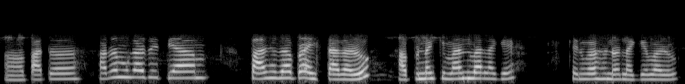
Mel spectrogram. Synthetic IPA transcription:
ɔ̃patɔpatɔmuɡaɹtʊetija | pãnsɦɛzaɹpɔɹaistataɹu | apʊnakkimanbalaɡɛ | sʰɛnkaɹɦɔnɔlaɡɛbaɹu

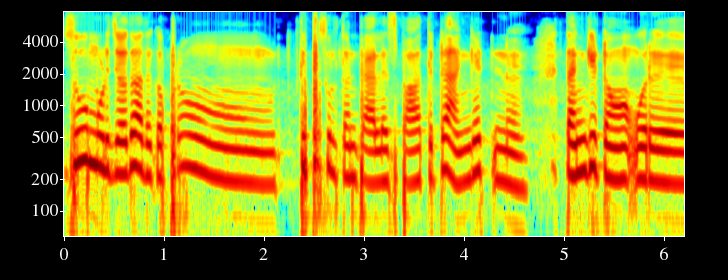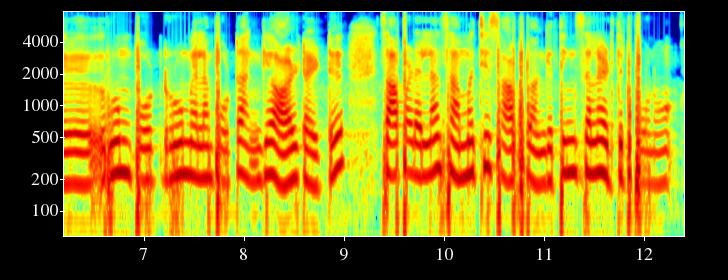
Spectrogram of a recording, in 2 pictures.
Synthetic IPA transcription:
suːmʊɽɪɲd͡ʒɐðʊ̃ɐðɯkːɐpːɾɔ̃ | t̪ɪpːɯsʊlt̪ɐnpaːlɐspaːɾt̪ɯʈːɯɐŋɡeː | t̪ɐŋɡɪʈːʊ̃ɔɾɯɾuːmpoːʈːɾuːmɛlːãːpoːʈːɯɐŋɡeːaːlʈaːjɪʈːɯsaːpaːɽɐɛlːãːsɐmɐt͡ʃːisaːpʈʊ̃ɐŋɡeːt̪ɪŋsɛlːãːɛɽɯt̪ːɯʈːɯ̥poːɳʊ̃ː

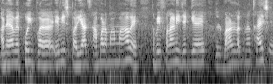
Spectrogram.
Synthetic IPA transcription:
əneəʋekoipəeʋispəɾjad̪sãmbʱəɭmãmãaʋek̪ebəifəlaɽ̃id͡ʒəɡjae | bãnləɡnət̪ʰajt͡ʃʰe

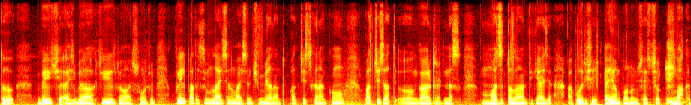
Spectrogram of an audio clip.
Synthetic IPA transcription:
t̪ɨ | bejt͡ʃʰiʔɐsbʲaːkʰt͡ʃiːzpʲewãsũːt͡ʃʰun | ʋeːlʲpɐt̪ɐsimlaːjsɐnʋajsɐnt͡ʃʰumelaːnt̪ɨ̥pɐt̪t͡ʃiskɐɾãːkəːmpɐ̰t̪t͡ʃisɐt̪ɡaːʈɾɐʈnɐs | mɐd͡zt̪ːolãːnt̪ikʲaːzɐɐ̰pəːɾisɐsʲʈajɐmpɐnunusɐst͡ʃʰibɐkʰɐt̪

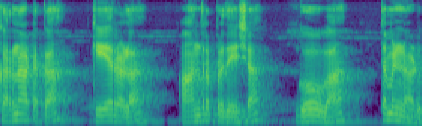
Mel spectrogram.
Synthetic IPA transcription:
kɐɾnaːʈɐkɐkeːɾɐɭɐ | a̰ːnd̪ʱɾɐpɾɐd̪eːʃɐ | ɡoːʋaː | t̪ɐmiɭnaːɖu

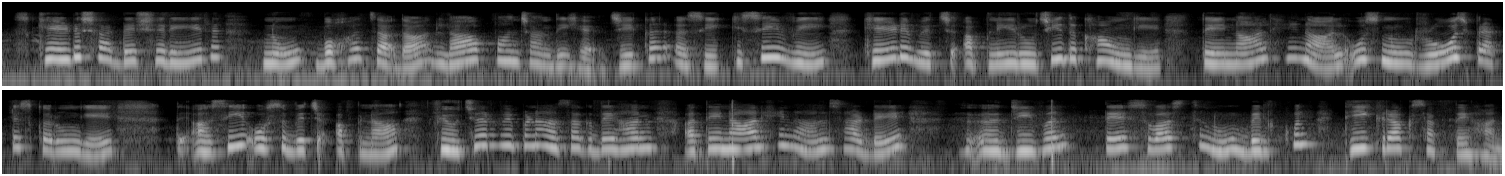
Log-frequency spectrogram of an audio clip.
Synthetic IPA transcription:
kʰeːɽsaːɖeːʃəɾiːɾ | nũːbɔːət̪zjaːd̪aːlaːɡ̚pɔ̃ːɲt͡ʃãːnd̪iːɦɛ̰ːd͡ʒeːkəɾəsĩːkɪseːʋiː | kʰeːɽʋɪt͡ʃaːpɳiːɾuːt͡ʃiːd̪ɪkʰaːʊ̃ːŋɡeːt̪eːnaːlɦiːnaːlʊsnũːɾoːzpɾɛːk̚ʈɪskəɾũːŋɡeːt̪ːʔəsĩːʔʊsʋɪt͡ʃaːpnaːpʰjuːt͡ʃəɾʋiːbəɽ̃aːsəkd̪eːɦənət̪eːnaːlɦiːnaːlsaːɖeː | d͡ʒiːʋənt̪eːsʋəst̪ʰnũːbɪlkʊlʈʰiːkɾəkʰsəkd̪eːɦən

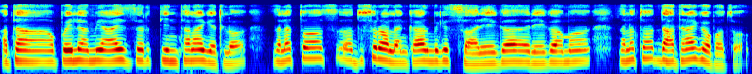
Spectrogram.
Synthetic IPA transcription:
at̪ãpəjileamiajt͡sd͡zəɾt̪int̪ʰalãɡʱet̪lɔ | d͡zalat̪ãt͡sd̪usɾɔaləŋkaɾməɡesaɾeɡaɾeɡamad͡zalat̪ãd̪ad̪ɾãɡʱewpat͡sɔ̰

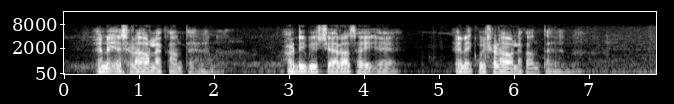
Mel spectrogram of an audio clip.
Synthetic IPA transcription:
eːnəʔesəɽaːʋleːkaːnt̪eɦɛn | əɖiːbiːst͡ʃɛɦɾaːsəɦiɛ | eːnəʔkoːisəɽaːʋleːkãːnt̪eɦɛːn

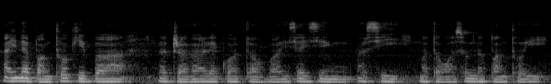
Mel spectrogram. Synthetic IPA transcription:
ɐjnɐpaŋtʰokʰːibɐ | nɐdɾaɡaɾekɔɾd̚tawbɐisajsiŋɐsimɐtʰawasumnɐpaŋtʰoki

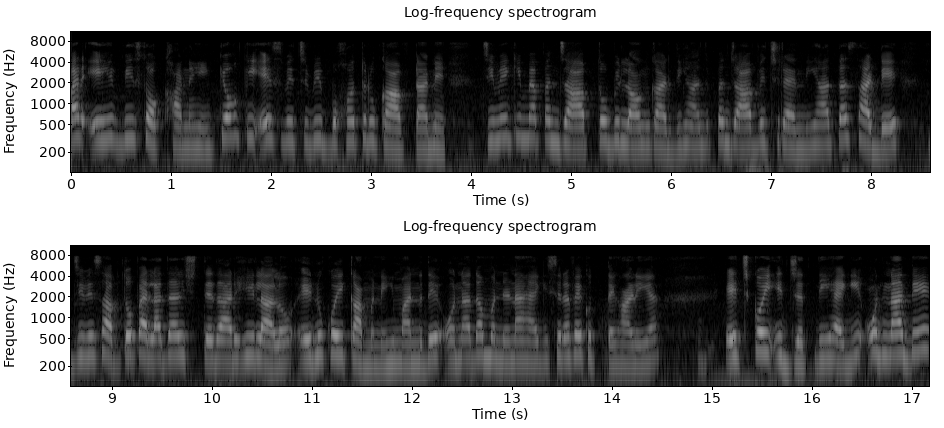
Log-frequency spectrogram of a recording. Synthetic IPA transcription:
pəɾeːʋiːsɔːkʰaːnəɦĩːkjõːkɪʔɪsʋɪt͡ʃʋiːbɔːt̪ɾʊkaːʋʈaːneː | d͡ʒɪʋẽːkɪmɛ̃ːpəɲd͡ʒaːb̚t̪õːbɪlɔ̃ːŋɡkəɾd̪iːɦãːpəɲd͡ʒaːbʋɪt͡ʃɾɛ̃ːnd̪iːɦãːt̪ãːsaːɖeː | d͡ʒɪʋẽːsəbt̪õːpɛːlãːt̪̬ãːɾɪʃt̪eːd̪aːɾɦiːlaːloːʔeːnũːkoːiːkəmnəɦĩːmənd̪eːʔʊnãːd̪aːmənɳaːɦɛːk̬ɪsɪɾəpʰeːkʊt̪ːeːkʰaːɽ̃iːɛː | eːt͡ʃkoːiːʔɪzət̪̚niːɦɛːɡiːʔʊnãːd̪eː

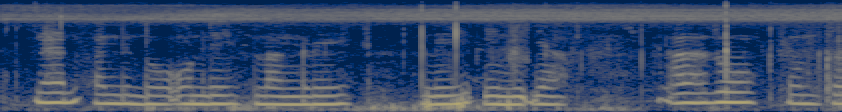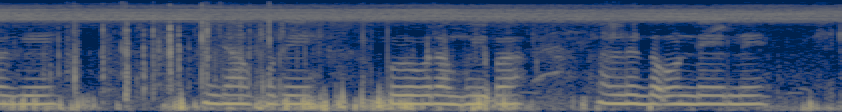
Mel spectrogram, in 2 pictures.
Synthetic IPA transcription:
naɾalɛd̪ɔʔɔnɖɛlaŋɡɾɛlɛilɛc̚ˀa | aɾɔ | ɔnkaɡɛ | d͡ʒãkɔɾɛpɾɔɡɾamɦujuʔa | alɛd̪ɔʔɔnɖɛlɛ

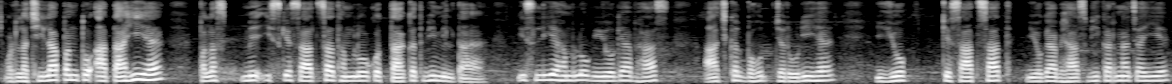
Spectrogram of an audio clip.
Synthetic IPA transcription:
ɔːɾlət͡ʃʰiːlapənt̪oʔaːt̪aɦiɦɛ | pələsmẽʔɪskesaːt̪ʰsaːt̪ʰɦɐmloːɡõkot̪aːkət̪bʱimɪlt̪aɦɛː | ɪslieɦɐmloːɡjoːɡjabʱjaːs | aːd͡ʒkəlbəɦʊt̪d͡ʒəɾuːɾiɦɛ | joːɡ | kesaːt̪ʰsaːt̪ʰjoːɡabʱjaːsbʱikɐɾnat͡ʃaːɦie

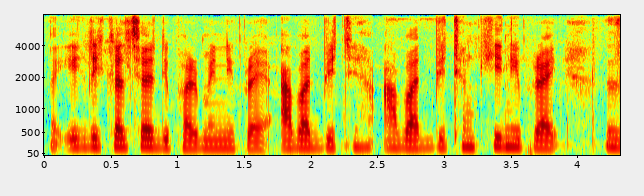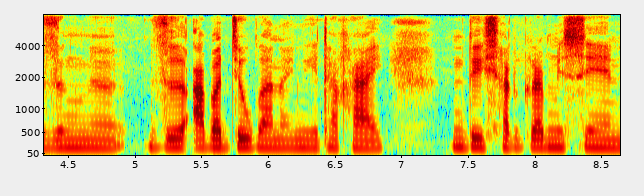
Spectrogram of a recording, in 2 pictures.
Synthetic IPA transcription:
eɡɾikʰalt͡ʃaɾdipʰaɾmennːipʰɾaja̰bat̚bitʰabat̚bitʰaŋkʰinipʰɾajzɯŋnɯzɯʔabat̚d͡ʒɯwɡanajnitʰakʰajdɯjsat̚ɡɾamːisen

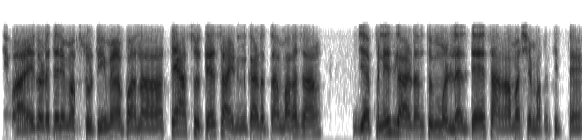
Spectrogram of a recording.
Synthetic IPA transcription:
iʋaɭekəɽẽt̪əɾĩmaksuʈimapanat̪ɛ̃asut̪ẽsajɖəɳkaɽat̪amakasãŋɡ | d͡ʑɛpniːs̬ɡaɾɖənt̪umim̤əɽlalt̪ẽsãŋɡãmaɕẽmakʰakit̪ːẽ

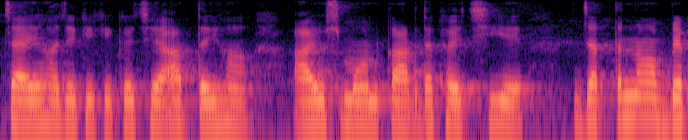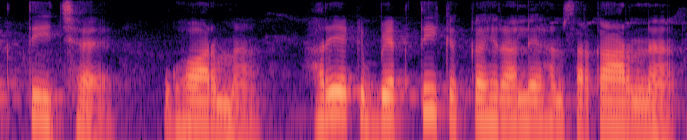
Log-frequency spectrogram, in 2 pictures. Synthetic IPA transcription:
t͡ʃaiɦãd͡ʒekikikɛt͡ʃʰiɛa̰bt̪əjɦã | ajusmankaɾd̪ekʰɛt͡ʃʰije | d͡ʒət̪nabjəkt̪it͡ʃʰɛ | ɡʱɔɾmḛ | həɾekbjəkt̪ikekəɦiɾəɦleɦəmsəɾkaɾne

